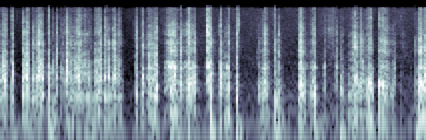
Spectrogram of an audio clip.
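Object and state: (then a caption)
Coarse sandpaper sheet. The tip of a flat wooden stick scratches and pats across a flat, gritty sheet of coarse sandpaper. Quick, irregular bursts of dry, bright rasping and short tapping strokes follow one another with brief pauses between them.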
